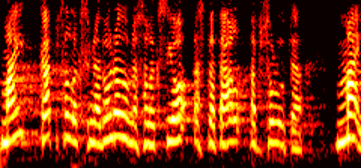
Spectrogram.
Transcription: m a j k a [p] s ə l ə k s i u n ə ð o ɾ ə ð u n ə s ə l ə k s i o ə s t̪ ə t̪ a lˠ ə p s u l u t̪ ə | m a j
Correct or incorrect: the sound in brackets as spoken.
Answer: correct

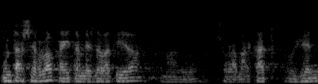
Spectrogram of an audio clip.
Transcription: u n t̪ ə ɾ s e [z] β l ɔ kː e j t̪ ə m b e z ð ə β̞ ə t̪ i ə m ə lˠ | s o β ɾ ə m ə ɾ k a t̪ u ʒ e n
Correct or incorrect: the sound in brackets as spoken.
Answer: incorrect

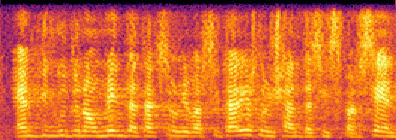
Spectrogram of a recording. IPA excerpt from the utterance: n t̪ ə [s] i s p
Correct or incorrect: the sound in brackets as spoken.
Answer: correct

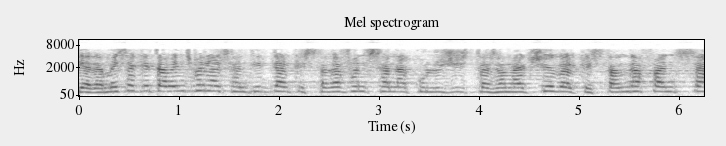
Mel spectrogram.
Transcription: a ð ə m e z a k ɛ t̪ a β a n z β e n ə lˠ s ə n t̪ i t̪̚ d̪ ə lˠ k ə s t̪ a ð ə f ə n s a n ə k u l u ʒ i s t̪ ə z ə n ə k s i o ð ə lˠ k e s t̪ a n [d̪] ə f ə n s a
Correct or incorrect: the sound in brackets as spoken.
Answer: correct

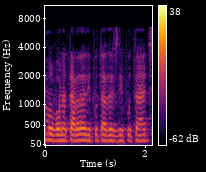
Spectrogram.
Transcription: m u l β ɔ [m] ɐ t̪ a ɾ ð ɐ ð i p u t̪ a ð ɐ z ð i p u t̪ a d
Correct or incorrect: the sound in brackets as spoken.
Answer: incorrect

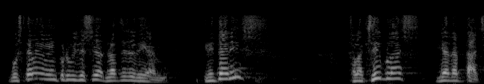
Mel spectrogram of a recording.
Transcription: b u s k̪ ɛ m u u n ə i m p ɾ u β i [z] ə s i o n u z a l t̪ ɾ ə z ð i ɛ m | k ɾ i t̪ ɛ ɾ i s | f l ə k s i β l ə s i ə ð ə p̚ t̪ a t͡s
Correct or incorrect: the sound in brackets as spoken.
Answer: correct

